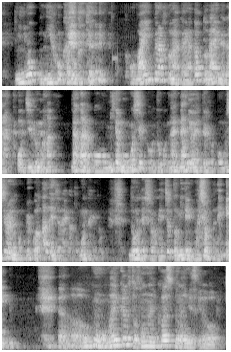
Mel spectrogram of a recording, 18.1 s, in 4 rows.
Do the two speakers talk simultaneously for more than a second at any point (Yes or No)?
No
